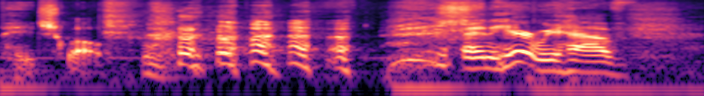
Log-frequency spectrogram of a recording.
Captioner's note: laughter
